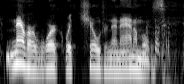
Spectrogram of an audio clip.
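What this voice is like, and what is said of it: Imitates another person's voice. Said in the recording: “I'll do a W.C. Fields impersonation”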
